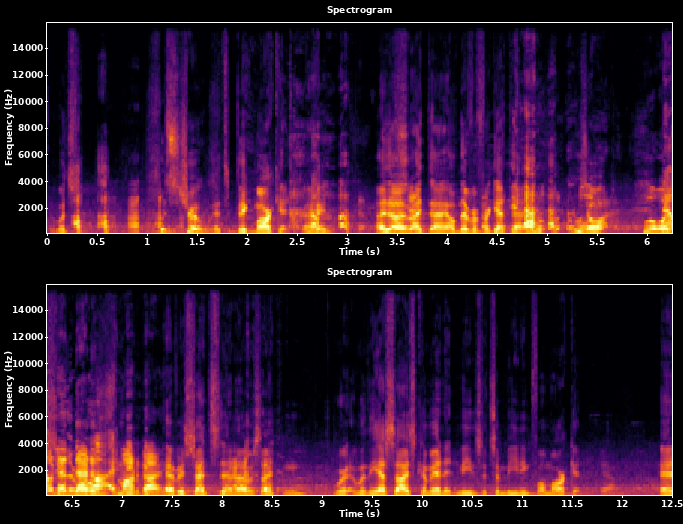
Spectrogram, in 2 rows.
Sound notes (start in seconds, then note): 2.4 laughing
